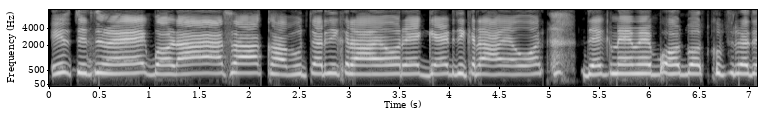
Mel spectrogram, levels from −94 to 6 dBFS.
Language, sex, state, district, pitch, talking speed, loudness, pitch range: Hindi, female, Andhra Pradesh, Anantapur, 365 Hz, 185 wpm, -13 LUFS, 350-375 Hz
